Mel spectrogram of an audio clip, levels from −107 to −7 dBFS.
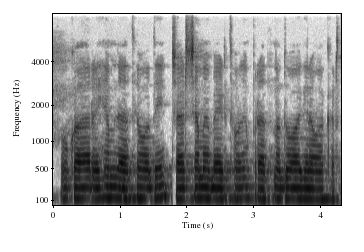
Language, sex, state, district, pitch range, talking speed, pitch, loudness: Chhattisgarhi, male, Chhattisgarh, Bilaspur, 115-125 Hz, 210 wpm, 120 Hz, -15 LUFS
